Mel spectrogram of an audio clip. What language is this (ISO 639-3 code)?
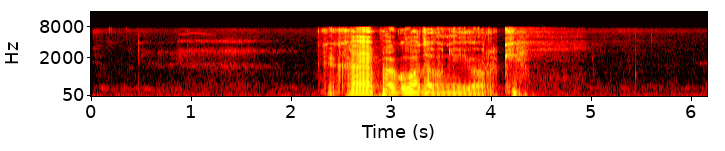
rus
